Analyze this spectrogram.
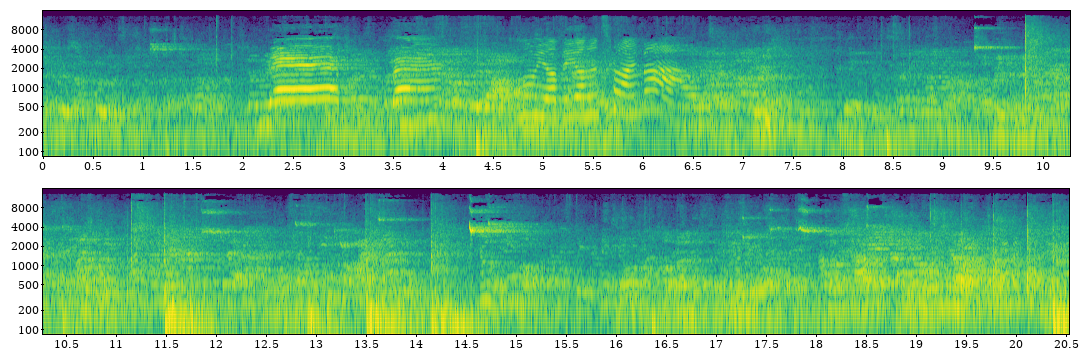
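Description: Young men call out to each other in a large echoing hall.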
